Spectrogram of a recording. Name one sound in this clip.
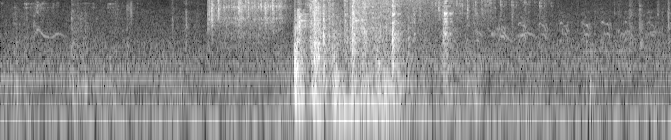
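A heavy wooden chest lid swings open with a thud and rattle.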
